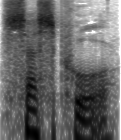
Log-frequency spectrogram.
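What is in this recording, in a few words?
"cesspool", British English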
